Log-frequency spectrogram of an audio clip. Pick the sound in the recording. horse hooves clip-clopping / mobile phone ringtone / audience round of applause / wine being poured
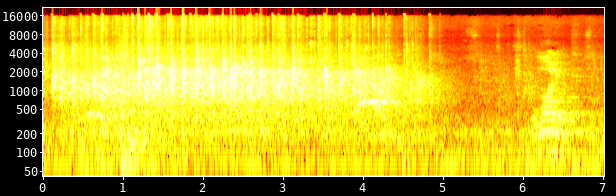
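audience round of applause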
